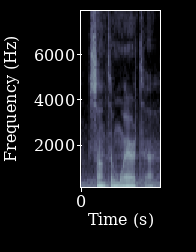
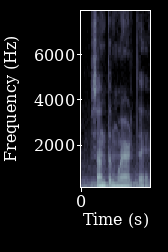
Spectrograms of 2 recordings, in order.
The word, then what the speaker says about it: Santa Muerte: she knew a few things about something called santa muerta how do you say that let me look this up look this up right quick thanks lynn huerte santa muerte okay my mom was a quarter mexican too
